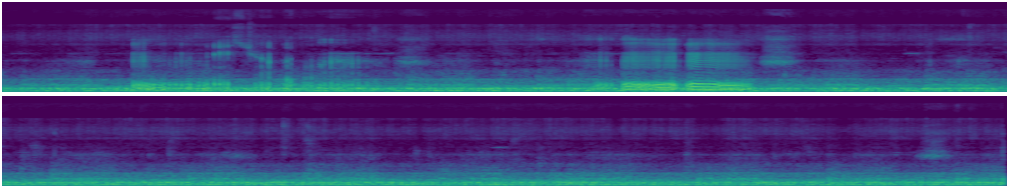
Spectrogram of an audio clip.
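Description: A steady low rumbling hum, with one short laugh about six to seven seconds in.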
